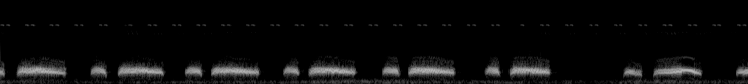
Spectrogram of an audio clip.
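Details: Young spotted dove, freshly captured from the wild and behaving aggressively, repeats loud coos in short-long pairs, the long notes gently rising then falling, with brief gaps between phrases and a soft high-pitched pulsing tone behind.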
